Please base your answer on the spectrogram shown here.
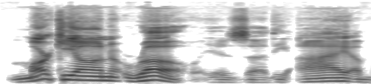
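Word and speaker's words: Marchion Ro: of the villains that actually got a correct pronunciation markian row is uh the eye of the nile already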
